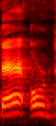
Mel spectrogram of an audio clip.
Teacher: जो डे और ढे है जिनके नीचे बिंदी लगी होती है उनका उच्चारण स्थान भी मूर्धा ही रहने वाला है। इसके अगर उच्चारण स्थान के नाम की बात करें तो ये हो जाएगा मूर्धन्य।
